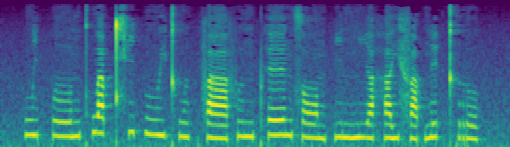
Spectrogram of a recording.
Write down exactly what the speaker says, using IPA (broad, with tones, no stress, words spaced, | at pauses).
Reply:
wi˨˩t̚pɤː˩˦ŋ kʰwa˥˩p̚t͡ɕʰi˥˩t̚wuː˧j kʰwɯ˨˩k̚faː˨˩fɯ˧ŋ pʰɛː˥˩ŋsɔː˨˩mʔi˨˩nŋi˨˩a̯ ha˧jfa˨˩p̚ne˦˥ʔkʰro˨˩k̚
